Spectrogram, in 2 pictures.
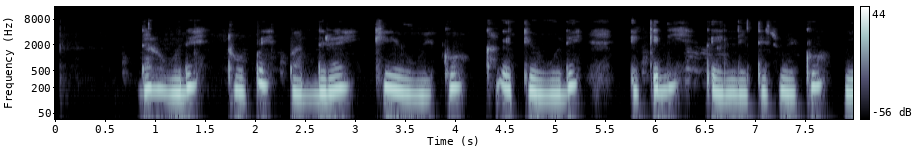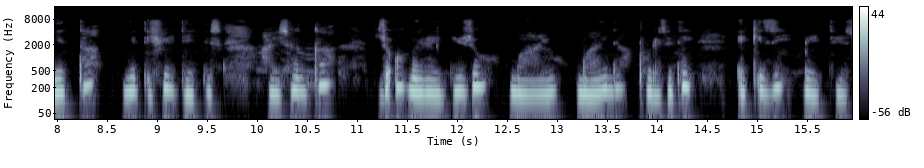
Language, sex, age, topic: Gamo, female, 36-49, government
